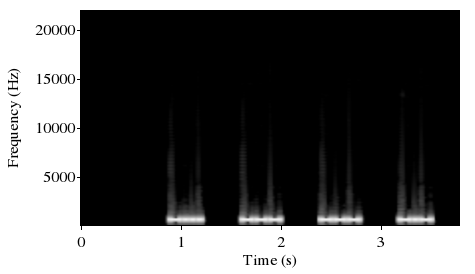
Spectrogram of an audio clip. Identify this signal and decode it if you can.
Morse code, heard as a keyed tone, about 36 wpm, spaced as for 16 wpm, 690 Hz. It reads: BOOK
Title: 4x Character Spacing - Top 300 Words - 35wpm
